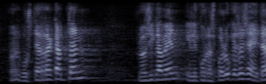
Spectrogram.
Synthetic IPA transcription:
onɡust̪erakap̚t̪an | loʃ̬ikamenilikurespolukezaʃ̬aðit̪a

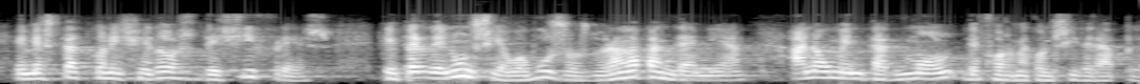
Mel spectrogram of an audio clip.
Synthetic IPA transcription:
emest̪at̪̚koneʃeðozðeʃifɾes | kepeɾðenunsjawaβuzozðuɾanlapand̪ɛmia | anawmẽnt̪at̪molˠd̪efoɾmakonsiðeɾaβle

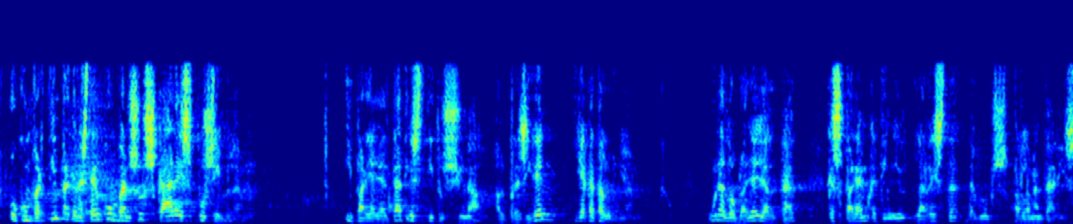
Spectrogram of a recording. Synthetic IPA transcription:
ukumbəɾt̪impəɾkɛməst̪ɛmkumbənsut͡skəaɾəespusiβlə̰ | ipəɾʎəʎəlˠt̪at̪inst̪it̪usiunalˠəlˠpɾəziðeniəkət̪əluɲə | unəðɔbləʎəʎəlˠt̪at̪̚kəːspəɾɛmkət̪iŋɡinlərest̪əðəɣ̞ɾupspərləmənt̪aɾis

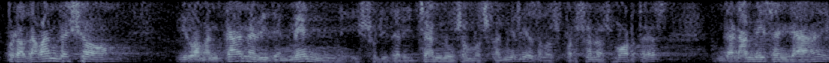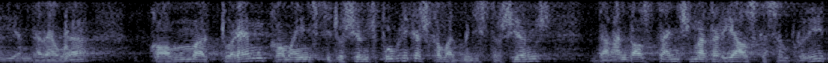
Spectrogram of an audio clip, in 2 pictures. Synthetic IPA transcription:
pɾəβəɾand̪əʃɔ | iləmənt̪anəβiðelmenisuliðəɾid͡zannuzənləsfəmilˠiəzələspəɾsonəzmɔɾt̪əs | əmd̪əɾand̪əzəʎaiəmd̪əβɛwɾə | kɔmək̚t̪wəɾɛmkɔməinst̪it̪usionspuβlikəskɔməd̪minist̪ɾəsions | d̪əɾand̪əlˠst̪anzmət̪əɾialˠskəsampɾəβi

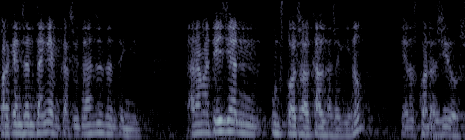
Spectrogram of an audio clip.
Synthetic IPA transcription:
pəɾkɛənzənt̪əŋɡɛmkəlˠsiwt̪aðanzənzənt̪eŋɡin | a̰ɾəmət̪eʒjanunskwanzəlˠkalˠd̪əzəkino | janunskwanzrəʒiðos

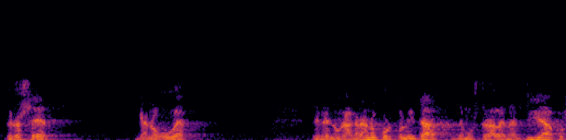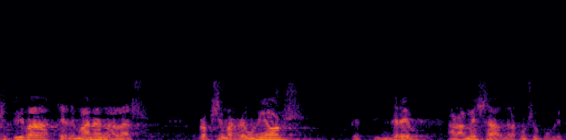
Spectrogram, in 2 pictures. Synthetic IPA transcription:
peɾoseɾ | janoɣuβeɾn | t̪enenunaɣ̞ɾanopoɾt̪unit̪at̪̚d̪emost̪ɾaɾlaeneɾʒiaposit̪iβ̞akeð̞emanenalas | pɾɔksimazreunjons | ket̪ind̪ɾemalamesaðelafunsjopuβlika

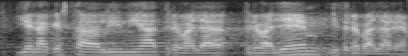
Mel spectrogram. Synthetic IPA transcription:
iənakɛst̪aliniat̪ɾeβat̪ɾeβaʎemit̪ɾeβaʎaɾɛm

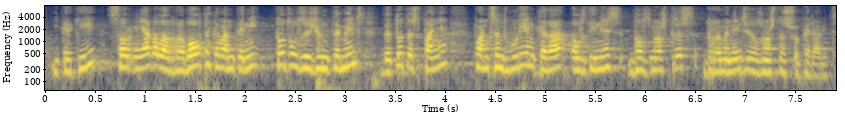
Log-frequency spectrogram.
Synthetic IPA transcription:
ikəkisaurmiaβələrəβɔlˠt̪əkəβant̪ənit̪ozəlˠzəʒunt̪əmenzd̪ət̪ot̪əːspaɲəkwansənzβulˠiəŋkəðaʔəlˠzðinezðəlˠznɔst̪ɾəzrəmənenziðəlˠznɔst̪ɾəsːupəɾaβits

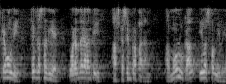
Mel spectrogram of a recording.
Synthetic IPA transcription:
kɛβ̞ɔlˠd̪ikɛənzəst̪aðienwəɾɛmd̪əɣəɾənt̪iəlˠskəsempɾəpaɾən | əlˠmonlukalˠiləsfəmiliəs

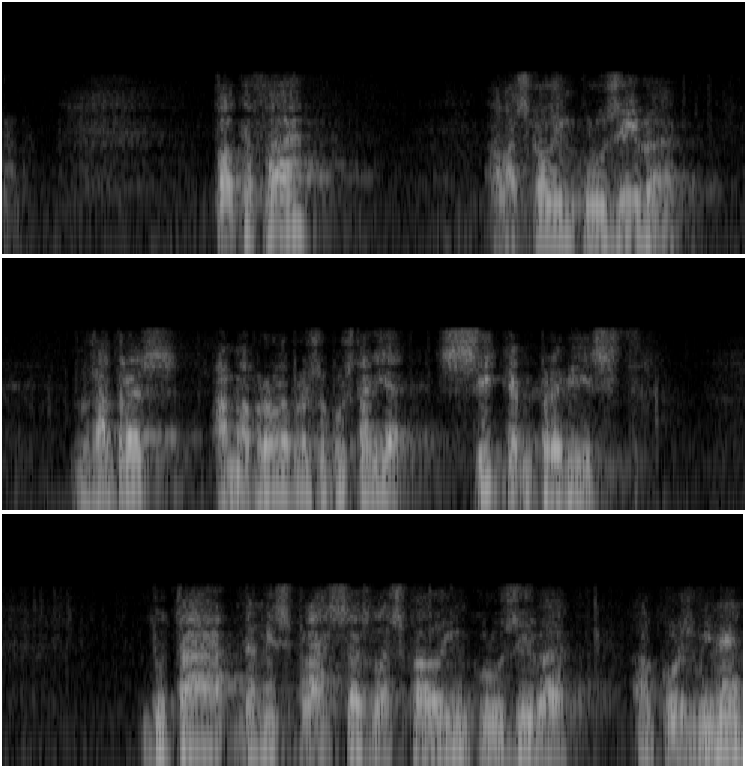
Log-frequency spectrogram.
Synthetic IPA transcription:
t̪alˠkəfa | ələskɔləiŋkluziβɐ | nuzalˠt̪ɾəzamɐβɾowɾɐpɾəsupust̪aɾiəsikɛmpɾəβist̪ | d̪ut̪aðəmisplasəzləskɔləiŋkluziβəː | lˠkuɾzβinen

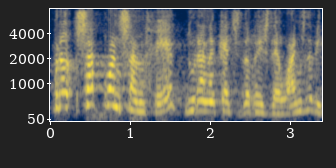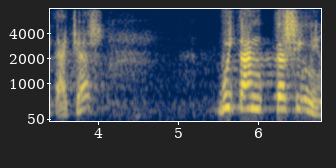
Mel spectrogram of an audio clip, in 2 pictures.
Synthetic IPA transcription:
pɾɔsap̚kwansaɱfet̪̚d̪uɾant̪əkɛd͡zd̪ərezðɛwaɲzðəβit̪ad͡ʒəs | bujt̪ant̪əsiŋmi

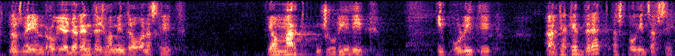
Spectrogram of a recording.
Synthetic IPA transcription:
d̪ɔnzmiinruβjoʎaɾent̪eʒwamint̪ɾowənəskɾit̪ | jaummaɾkʒuɾiðik | ipulit̪ik | kəlkeəkɛt̪̚d̪ɾɛt̪əspuɣiəzəɾsḭ

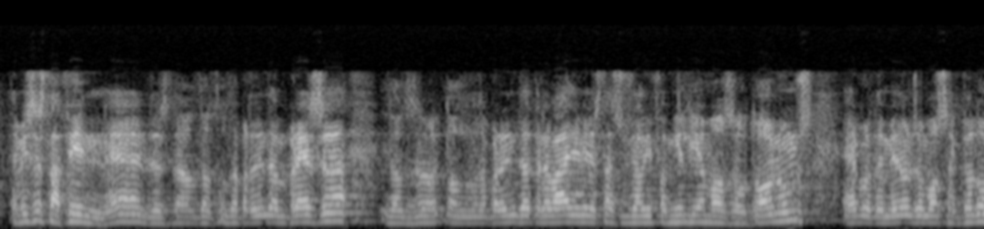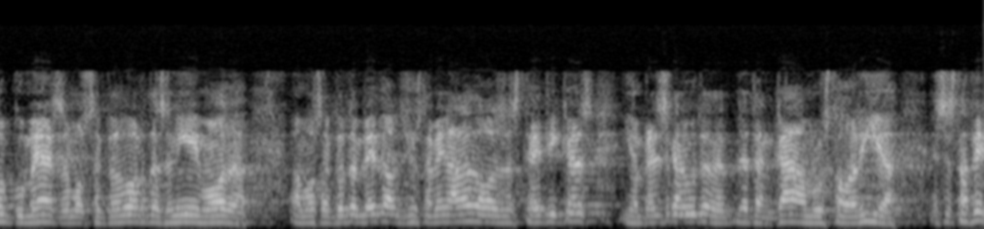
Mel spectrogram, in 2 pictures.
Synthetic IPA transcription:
t̪əmbes̬əst̪afenɛd̪ezðəlˠd̪əd̪əlˠd̪əpəɾt̪əmẽnd̪əmpɾɛzə | iðəlˠd̪zd̪əlˠd̪əzəpəɾt̪mend̪ət̪ɾəβaʎðeβəst̪asusialˠifəmiliəːmbəlˠzəwt̪ɔnums | ɛpɾɔt̪əmbeðɔnzəmbəlˠsək̚t̪oðəlˠkumɛɾzəmbəlˠsək̚t̪oðəluɾt̪əzəniəiβɔðə | əmbəlˠsək̚t̪ot̪̬əmbeðɔnzʒust̪əmenaəðələzəst̪ɛt̪̬ikəz | iəmpɾɛzəskanəɣut̪əd̪ət̪əŋkaəmblust̪ələɾiə | ɛsəst̪afe

